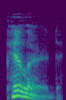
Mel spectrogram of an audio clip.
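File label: "pillared", British English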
